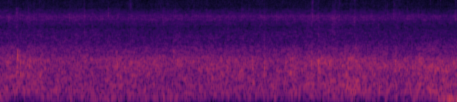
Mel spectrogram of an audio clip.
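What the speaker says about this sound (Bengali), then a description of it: "বৃষ্টিতে আমি বাইরে দাঁড়িয়ে আছি, বৃষ্টির মধ্যে দাঁড়িয়ে আছি, মানে খুব জোরে বৃষ্টি পড়ছে না" Steady moderate rain falling outdoors during Cyclone Remal, a constant hissing wash of drops on surfaces with no talking, even and unbroken throughout.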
